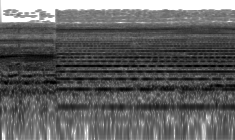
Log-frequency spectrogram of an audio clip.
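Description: A loud buzzer sounds about half a second in and holds one steady, harsh pitch to the end. A high steady tone runs just before it.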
